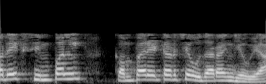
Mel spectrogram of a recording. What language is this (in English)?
Marathi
